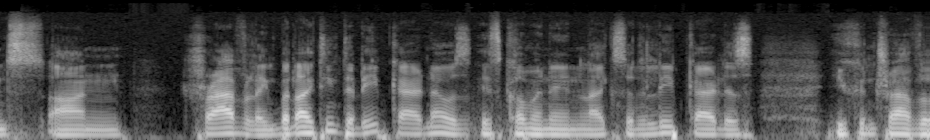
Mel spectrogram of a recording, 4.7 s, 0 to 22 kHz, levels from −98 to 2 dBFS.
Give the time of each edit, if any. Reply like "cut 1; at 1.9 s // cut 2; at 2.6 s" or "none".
cut 1; at 2.3 s

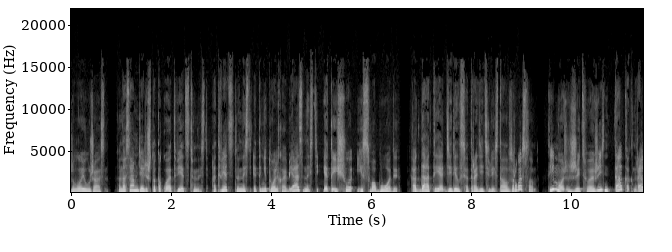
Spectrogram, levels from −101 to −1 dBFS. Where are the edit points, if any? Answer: none

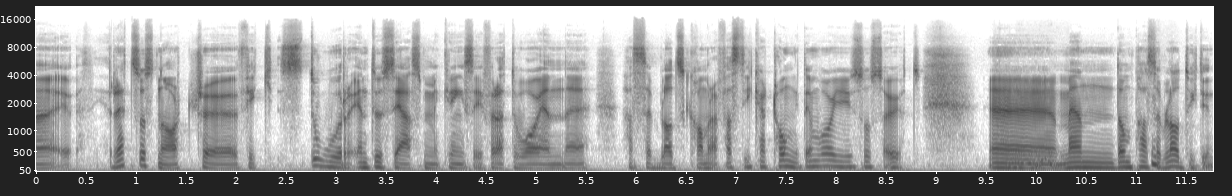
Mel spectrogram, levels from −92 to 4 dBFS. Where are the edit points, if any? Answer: none

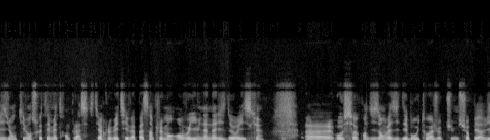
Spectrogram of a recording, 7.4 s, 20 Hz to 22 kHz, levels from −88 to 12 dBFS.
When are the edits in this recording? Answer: none

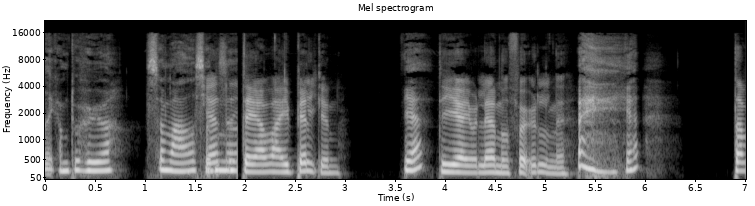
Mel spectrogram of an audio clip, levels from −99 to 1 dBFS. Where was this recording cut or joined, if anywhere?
cut 1; at 1.9 s

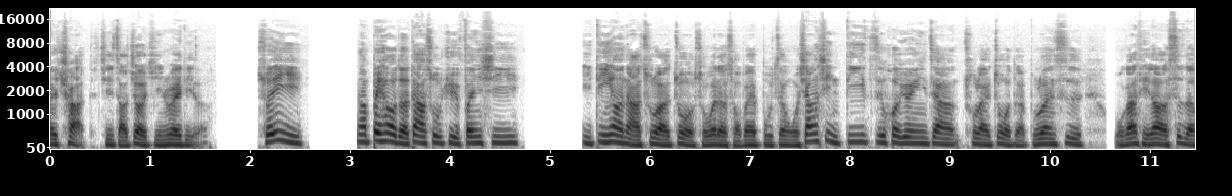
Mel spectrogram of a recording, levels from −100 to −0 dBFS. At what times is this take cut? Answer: cut 1; at 2.9 s

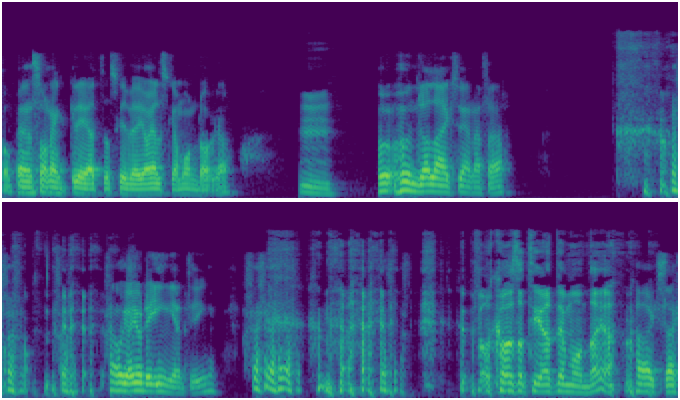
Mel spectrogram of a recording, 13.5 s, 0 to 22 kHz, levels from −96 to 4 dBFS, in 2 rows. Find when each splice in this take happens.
none

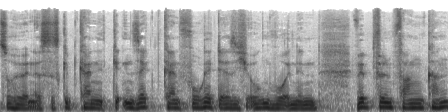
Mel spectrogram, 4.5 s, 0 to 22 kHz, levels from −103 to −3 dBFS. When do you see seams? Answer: cut 1; at 2.2 s

